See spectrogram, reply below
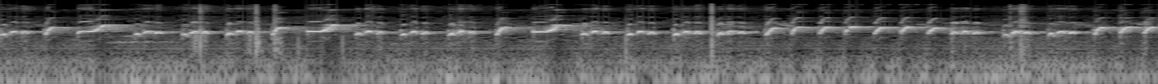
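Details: Sooty-headed bulbul singing for cage-bird training: a lively stream of liquid, bouncing whistled notes, rising and dropping in quick two- and three-note phrases, nearly one per second, with occasional clicks.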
